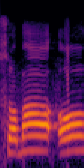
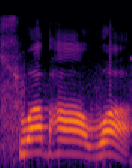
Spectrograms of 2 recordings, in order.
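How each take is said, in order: First: The word ends with a plain 'o' vowel. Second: The word ends with a 'wa' sound. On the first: The speaker calls it wrong. "অ কেন হবে" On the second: The speaker calls it right. "ওয়া ওয়া ওয়া"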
